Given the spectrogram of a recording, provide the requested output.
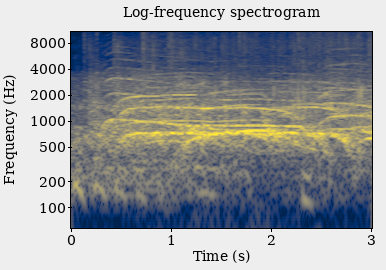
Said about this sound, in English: Any reference to a union has to get full applause.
